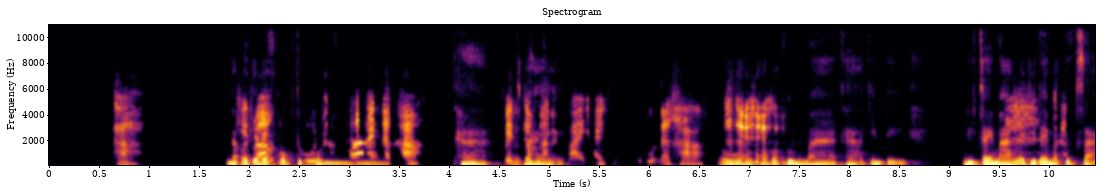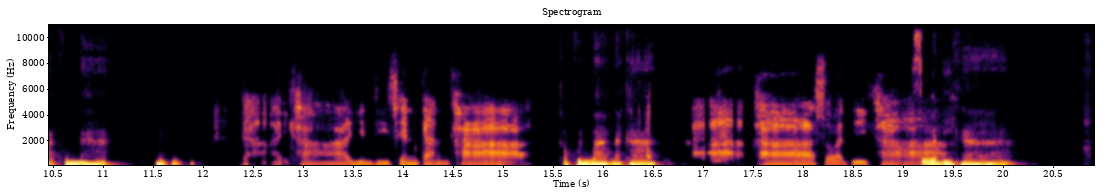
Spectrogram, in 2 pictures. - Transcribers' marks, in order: other background noise; laugh; chuckle; tapping
- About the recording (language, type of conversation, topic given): Thai, advice, ช้อปปิ้งอย่างไรให้คุ้มค่าและไม่เกินงบที่มีจำกัด?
